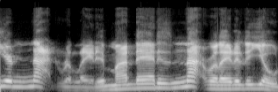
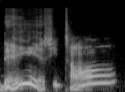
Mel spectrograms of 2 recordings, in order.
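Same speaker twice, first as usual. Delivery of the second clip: impressed ogling; 12 semitones higher, 5 dB quieter, slower than usual. Retold or imitated. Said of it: "he's sizing her up like".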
